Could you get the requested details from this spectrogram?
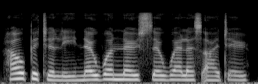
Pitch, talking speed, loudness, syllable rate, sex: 210 Hz, 230 wpm, -17 LUFS, 5.2 syllables/s, female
